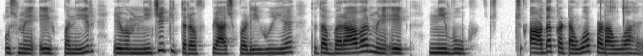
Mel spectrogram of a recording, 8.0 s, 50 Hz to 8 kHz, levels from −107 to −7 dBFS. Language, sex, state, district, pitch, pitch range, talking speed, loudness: Hindi, female, Uttar Pradesh, Muzaffarnagar, 225 Hz, 215-240 Hz, 165 wpm, -17 LUFS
